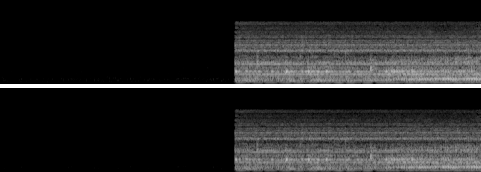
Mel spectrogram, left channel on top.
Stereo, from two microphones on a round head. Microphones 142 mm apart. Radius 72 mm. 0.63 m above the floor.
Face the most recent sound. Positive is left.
turn(degrees=10)  # may be behind; listen again after turning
